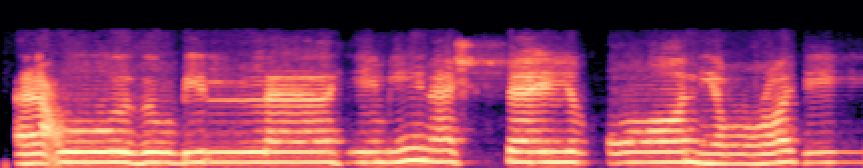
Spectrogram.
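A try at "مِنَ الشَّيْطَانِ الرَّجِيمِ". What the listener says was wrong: Syinya kan bertasydid ya. Jadi kurang sedikit mengalir suaranya. Minasya. Tahan dulu. Minasya.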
